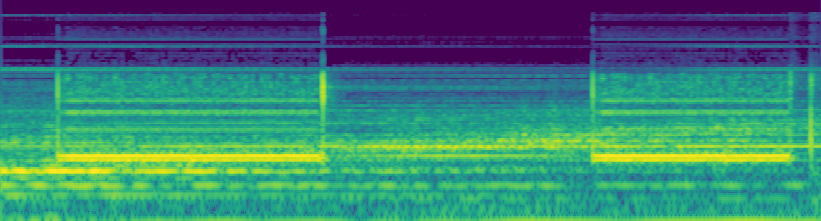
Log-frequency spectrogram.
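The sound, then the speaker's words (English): A telephone line gives a quiet, steady ringback tone as an outgoing call connects. There are two long rings with a pause between them and no voices. “I dialed Dave again.”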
